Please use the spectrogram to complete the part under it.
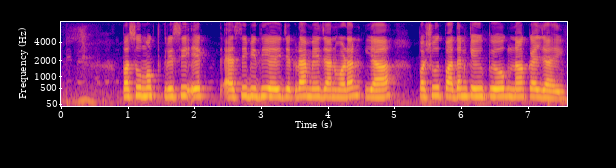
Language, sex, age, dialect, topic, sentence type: Magahi, male, 18-24, Western, agriculture, statement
